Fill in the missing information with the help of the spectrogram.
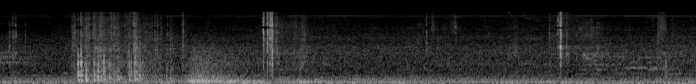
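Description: White plastic flip-lid boxes clicking and clattering as a hand pushes and slides them on a table. There is a cluster of knocks about a second in, then single sharp clicks near three seconds and again after five and a half seconds, over a steady low hum.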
